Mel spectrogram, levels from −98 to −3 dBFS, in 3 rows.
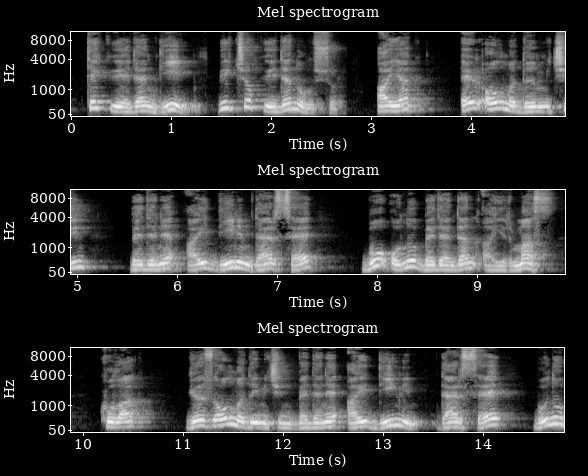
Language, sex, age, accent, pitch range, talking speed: Turkish, male, 50-69, native, 130-220 Hz, 110 wpm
